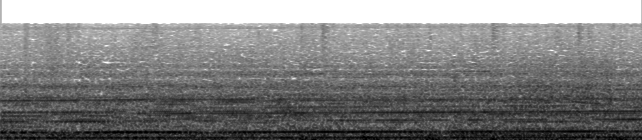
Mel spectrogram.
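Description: Tyres hum on the road at speed.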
